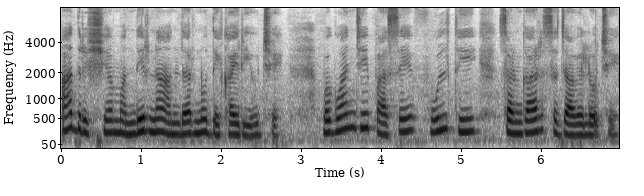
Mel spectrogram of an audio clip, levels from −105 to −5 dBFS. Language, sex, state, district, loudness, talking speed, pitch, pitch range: Gujarati, female, Gujarat, Valsad, -17 LUFS, 110 wpm, 230 Hz, 200-245 Hz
